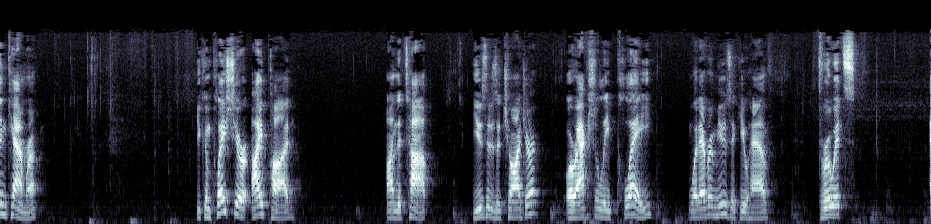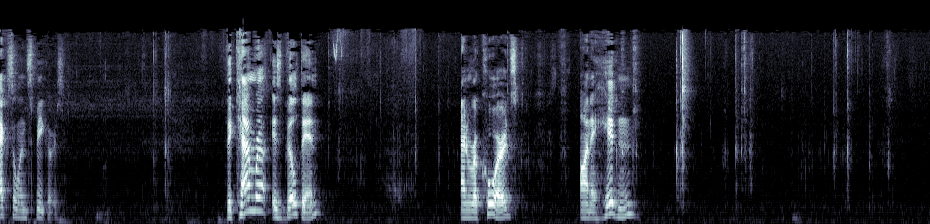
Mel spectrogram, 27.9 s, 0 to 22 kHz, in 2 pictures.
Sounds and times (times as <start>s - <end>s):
Speech: 0.0s - 0.7s, 3.0s - 4.5s, 5.8s - 6.5s, 7.1s - 9.8s, 10.4s - 11.6s, 12.3s - 12.9s, 14.0s - 15.0s, 17.4s - 18.9s, 20.9s - 21.8s, 22.7s - 23.6s.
